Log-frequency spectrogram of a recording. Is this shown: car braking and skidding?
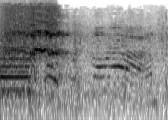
yes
